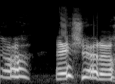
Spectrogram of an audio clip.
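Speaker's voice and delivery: very high, loud, goofy squeaky voice. Retelling playing a level by talking like Vector: goofy Vector voice. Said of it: "talking like Vector, like Barney Gumble".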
